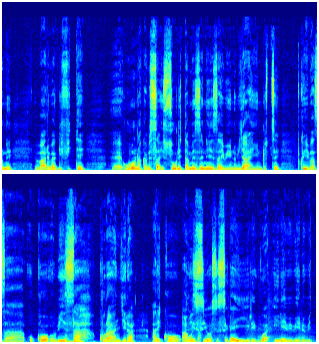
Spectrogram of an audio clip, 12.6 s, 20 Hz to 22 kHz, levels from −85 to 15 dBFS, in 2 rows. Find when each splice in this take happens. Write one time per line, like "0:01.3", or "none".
0:09.9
